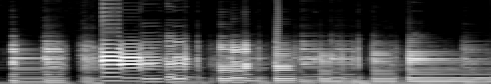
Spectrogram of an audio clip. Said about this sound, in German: Ganz schön von drunter gedreht von der Verzerrung her, aber das ist letztendlich auch nur ein Booster. Das ist aber eher so ein Ever-On-Pedal, was man eigentlich mal eingeschaltet lassen möchte für den Sound.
